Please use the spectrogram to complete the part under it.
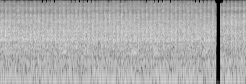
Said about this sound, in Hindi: आगे से ट्रैक्टर आ गया है, मुझे बचाना पड़ेगा।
